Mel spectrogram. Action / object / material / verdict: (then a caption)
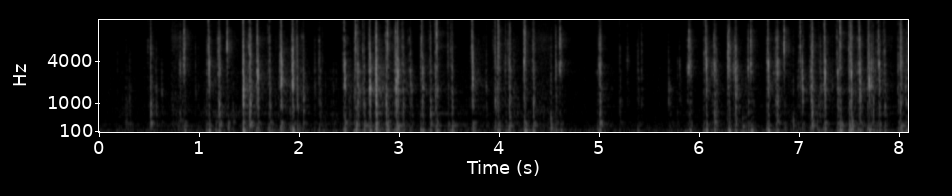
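tap / mechanical keyboard with plastic keycaps / plastic / none. Fingertips type quickly on a mechanical keyboard with round plastic typewriter-style keycaps set on a silver metal frame. Bright, sharp key clicks come in uneven bursts, with a quieter, sparser stretch in the middle. Each tap dies away almost instantly.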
